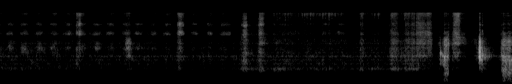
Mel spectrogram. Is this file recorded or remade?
remade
